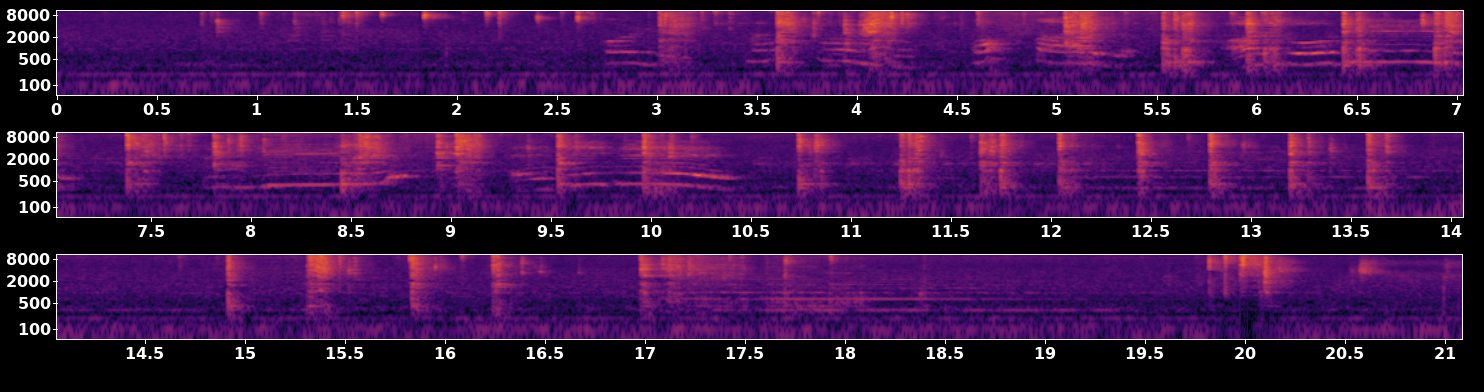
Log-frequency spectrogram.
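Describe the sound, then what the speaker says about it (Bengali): Chillies frying in a little oil in a wok for egg bhorta, with a dense run of close, sharp metallic clatters and scrapes from stirring in a steady uneven rhythm, and a faint voice in places. "আমি এখানে এই অল্প তেলের মধ্যে মরিচটা ভেজে নেব"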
